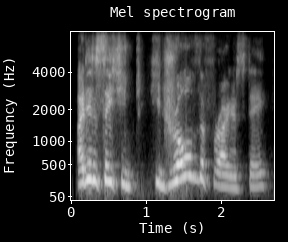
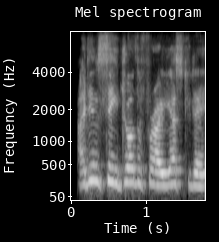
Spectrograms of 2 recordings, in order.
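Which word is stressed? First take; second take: drove; yesterday. First: The stress falls on the word drove. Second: The stress falls on the word yesterday. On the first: A different action was named. "I said he I didn't say he parked it" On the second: A different day was named. "It was the day before"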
